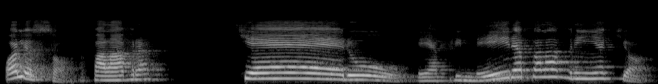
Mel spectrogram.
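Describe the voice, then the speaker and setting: A woman teaching children to read, sounding out letters and syllables slowly and checking in with "né?" and "certo?". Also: on the high side, very animated, echoey room. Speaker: literacy teacher. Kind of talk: slow, syllable-by-syllable reading lesson for children.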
